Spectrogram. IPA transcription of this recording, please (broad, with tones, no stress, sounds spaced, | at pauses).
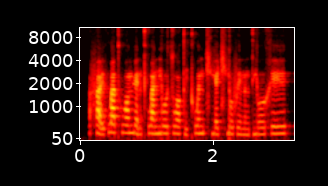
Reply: f a̰˨˩ ɪ̯ f w ä˥˩ t̪ʰ w ɔ˧˥ n̪ ɥ ɛ̰˨˩ n t̪ʰ w a˧˥ n j o˧˥ ʊ̯ t͡s w ɔ˧˥ t̪ ḭ˨˩ kʰ w ə˥ n t͡ɕʰ j ɛ˧˥ t͡ɕʰ j o˧ ʊ̯ f e˩ ɪ̯ n̪ a˩ n t̪ j o˧˥ ʊ̯ x e˥ ɪ̯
